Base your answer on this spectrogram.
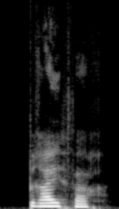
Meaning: triple (made up of three matching or complementary elements)
- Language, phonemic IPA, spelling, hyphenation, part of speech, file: German, /ˈdʁaɪ̯ˌfaχ/, dreifach, drei‧fach, adjective, De-dreifach.ogg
